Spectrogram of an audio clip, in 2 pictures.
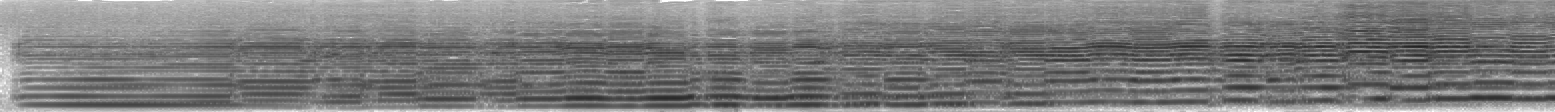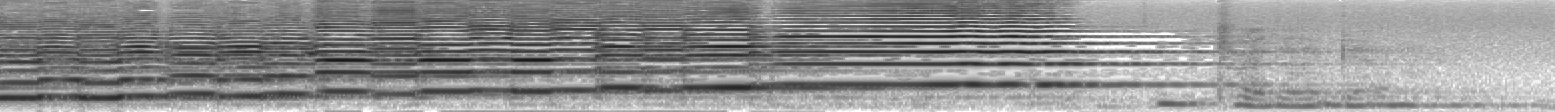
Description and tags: Baroque Phrases on Violin. Improvising on a Whole G Major Scale while Ornamenting.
